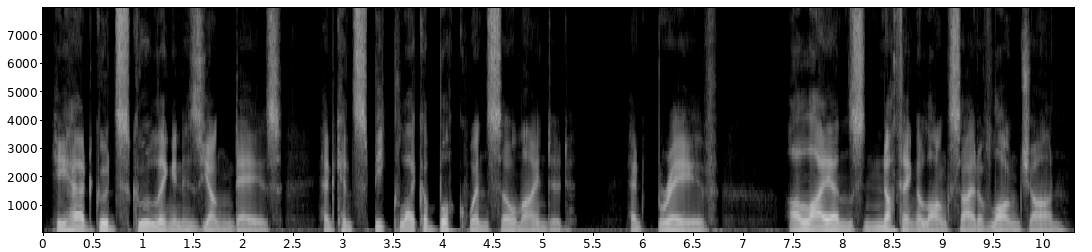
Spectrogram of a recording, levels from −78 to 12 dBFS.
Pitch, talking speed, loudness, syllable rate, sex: 95 Hz, 145 wpm, -18 LUFS, 3.9 syllables/s, male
